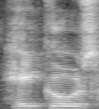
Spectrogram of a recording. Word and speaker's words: Haico: I was pronouncing it wrong, and I want to correct that mistake whenever possible. So, Haico's hot sauce, Devil's Brew, product of Ontario, Canada.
